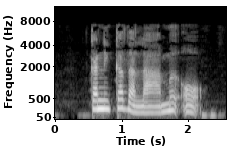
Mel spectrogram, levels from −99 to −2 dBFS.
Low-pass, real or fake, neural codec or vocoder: 7.2 kHz; real; none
